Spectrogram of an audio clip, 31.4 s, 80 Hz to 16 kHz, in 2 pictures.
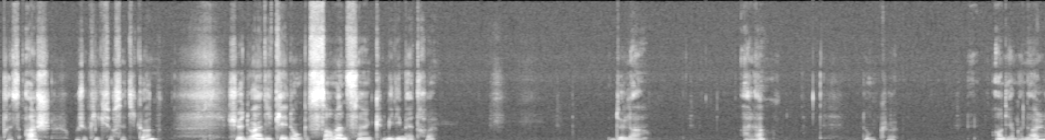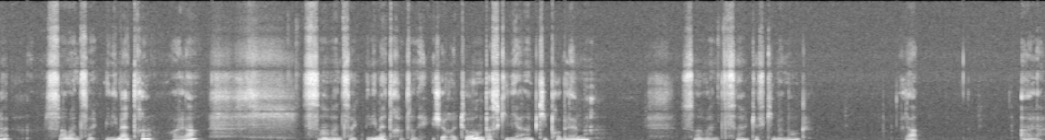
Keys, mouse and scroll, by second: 1.3 h, 2.3 right click, 5.7 click, 8.5 click, 15.4 click, 17.0 KP_1, 17.4 KP_2, 17.4 KP_5, 17.7 KP_Enter, 21.8 click, 22.8 right click, 24.4-27.5 drag, 28.8 click, 30.8 click.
